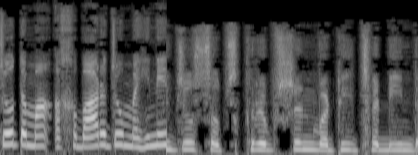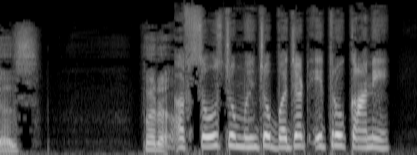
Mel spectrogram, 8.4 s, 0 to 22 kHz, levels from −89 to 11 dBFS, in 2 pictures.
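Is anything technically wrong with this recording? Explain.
Yes. Throughout the speech, the sound is swirly, smeared and hollow, with blurred attacks: generation loss, likely from about seven successive MP3 encodes at 96 kbit/s, each adding fresh quantisation noise.

From 1.67 to 5.93 s, a section at the wrong speed plays at 0.624 times, dropping roughly seven semitones, deep and slow, likely from a mismatched playback clock.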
